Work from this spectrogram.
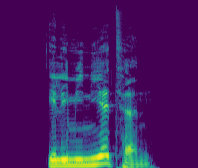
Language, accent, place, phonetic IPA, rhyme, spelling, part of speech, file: German, Germany, Berlin, [elimiˈniːɐ̯tn̩], -iːɐ̯tn̩, eliminierten, adjective / verb, De-eliminierten.ogg
- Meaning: inflection of eliminieren: 1. first/third-person plural preterite 2. first/third-person plural subjunctive II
